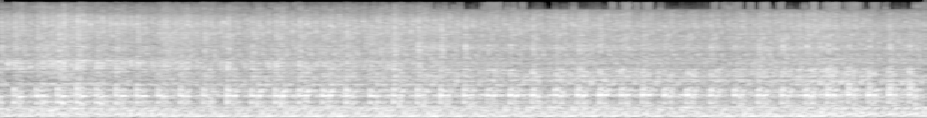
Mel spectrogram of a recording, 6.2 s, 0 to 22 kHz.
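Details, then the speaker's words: Rear-wheel-drive 1990 Ford Festiva with a turbo LS V8 that had seized, revved for a final burnout: heavy, rapid knocking over the rough V8. Oil gauge shows no pressure (owner suspects a clogged screen); bottom-end bearing damage suspected, not confirmed. "yeah you guys probably heard it Knocking pretty good this engine is Here for a Good Time not a long time"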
